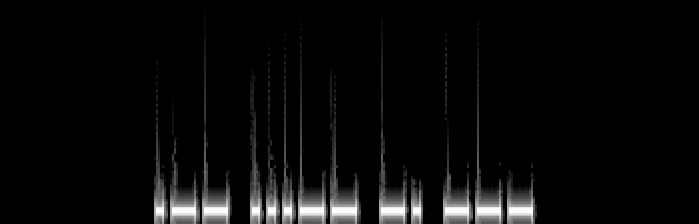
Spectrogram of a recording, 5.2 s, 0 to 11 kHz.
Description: Morse code, heard as a keyed tone, about 20 wpm, 700 Hz. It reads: W3NO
